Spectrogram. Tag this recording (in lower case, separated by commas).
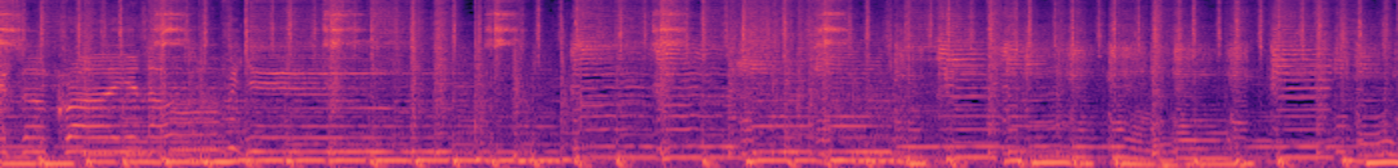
music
